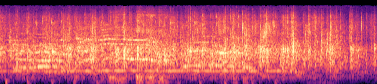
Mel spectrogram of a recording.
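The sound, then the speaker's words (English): An audience applauds in a dense, sustained wash of hand clapping for about five seconds, with a steady beat of low thumps underneath and scattered cheering voices mixed in. “Can we give these folks a hand clap?”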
